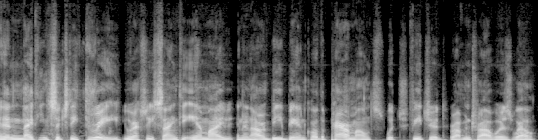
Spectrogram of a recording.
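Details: Adult male speaker; normal voice.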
